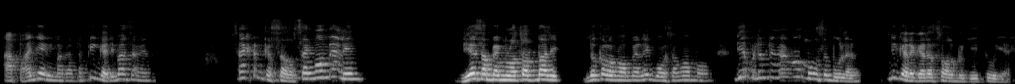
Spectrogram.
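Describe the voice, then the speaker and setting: A man's voice: sits high, a little mellow. A man, a pastor giving a conversational webinar talk, telling anecdotes in a chatty way with slang and English words mixed in. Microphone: webinar video call. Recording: dull lo-fi webinar audio.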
